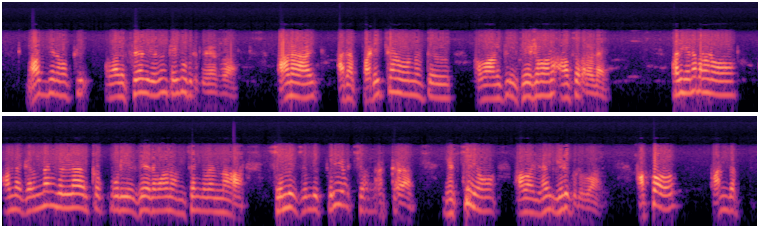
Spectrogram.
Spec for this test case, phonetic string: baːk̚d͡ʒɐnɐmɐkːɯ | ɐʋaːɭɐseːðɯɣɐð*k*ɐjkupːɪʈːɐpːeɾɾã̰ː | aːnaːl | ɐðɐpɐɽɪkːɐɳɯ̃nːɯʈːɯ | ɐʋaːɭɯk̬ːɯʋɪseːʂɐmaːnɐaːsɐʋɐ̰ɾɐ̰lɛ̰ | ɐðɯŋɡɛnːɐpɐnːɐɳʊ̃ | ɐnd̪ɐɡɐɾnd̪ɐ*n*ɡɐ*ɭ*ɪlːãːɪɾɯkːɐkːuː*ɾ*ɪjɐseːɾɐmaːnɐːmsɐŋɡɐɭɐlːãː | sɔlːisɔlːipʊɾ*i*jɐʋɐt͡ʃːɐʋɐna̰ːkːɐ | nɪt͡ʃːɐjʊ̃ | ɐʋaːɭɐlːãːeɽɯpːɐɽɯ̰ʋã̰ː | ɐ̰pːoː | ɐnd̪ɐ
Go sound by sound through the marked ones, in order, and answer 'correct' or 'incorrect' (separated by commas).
correct, incorrect, correct, incorrect, incorrect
